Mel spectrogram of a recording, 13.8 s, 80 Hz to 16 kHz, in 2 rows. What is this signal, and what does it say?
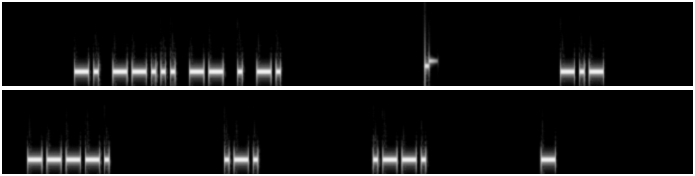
Morse code, heard as a keyed tone, about 25 wpm, spaced as for 11 wpm, 700 Hz. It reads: N7MEN K9RPT
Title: USA Call Signs - 5 Characters - 8x Character Spacing - 25wpm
